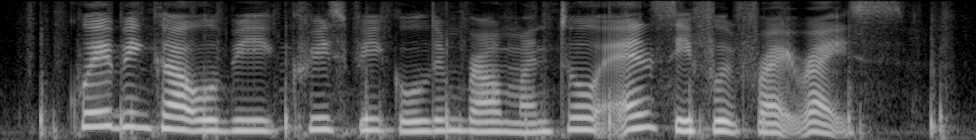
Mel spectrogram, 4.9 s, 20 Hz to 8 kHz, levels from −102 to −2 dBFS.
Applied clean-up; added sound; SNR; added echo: none; Run; 16 dB; none.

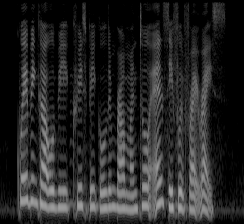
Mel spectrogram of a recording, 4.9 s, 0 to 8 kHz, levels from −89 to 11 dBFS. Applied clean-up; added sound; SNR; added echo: none; none; none; none.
